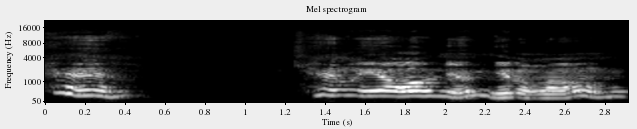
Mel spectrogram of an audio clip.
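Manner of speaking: high, slow whimpering, pleading voice. Retelling a public appeal to calm the riots: imitating Rodney King's whimpering voice. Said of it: "he came out there with that whimpering voice".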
